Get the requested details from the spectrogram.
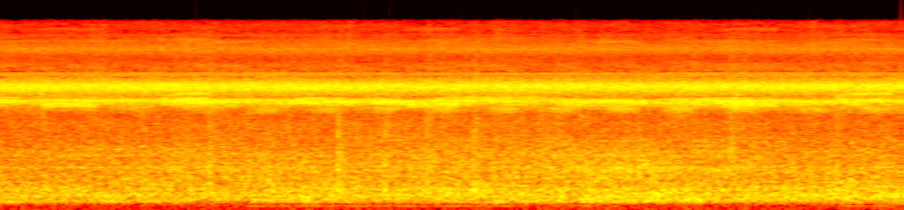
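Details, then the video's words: Summer-night crickets in a Virginia backyard keep up a constant high trilling drone, with a few faint ticks scattered across the steady chorus. "Crickets Chirping Summer Night in Virginia"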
